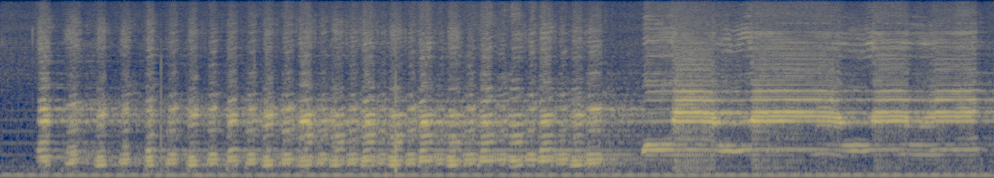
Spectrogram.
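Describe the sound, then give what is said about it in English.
A musical imitation of a train: fast, steady chugging pulses of harmonic tones, then held, wailing whistle-like chords near the end. Loud, with no talking. “The train, musical version.”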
